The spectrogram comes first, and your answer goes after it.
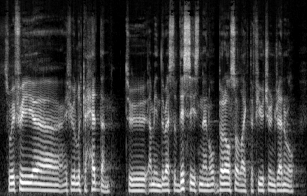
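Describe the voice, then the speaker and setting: Over a silent background in a very clean recording, a man with a Norwegian accent talks very fast at a medium pitch, his intonation flat and monotone. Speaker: golf podcast host. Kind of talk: casual interview. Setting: in a house.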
